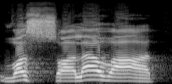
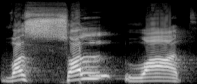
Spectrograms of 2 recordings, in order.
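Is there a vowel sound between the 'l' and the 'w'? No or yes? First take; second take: yes; no. First: A short 'a' vowel follows the 'l' sound. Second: No vowel is heard between the 'l' and 'w'. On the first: The speaker calls it right. "लाम के ऊपर जबर है" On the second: The speaker calls it wrong. "अक्सर लोग पढ़ते हैं वस्सलात या वस्सलवात"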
